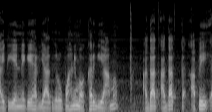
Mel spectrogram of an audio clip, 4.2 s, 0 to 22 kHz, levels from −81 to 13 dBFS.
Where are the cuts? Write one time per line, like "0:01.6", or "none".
none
